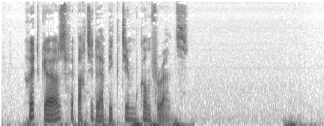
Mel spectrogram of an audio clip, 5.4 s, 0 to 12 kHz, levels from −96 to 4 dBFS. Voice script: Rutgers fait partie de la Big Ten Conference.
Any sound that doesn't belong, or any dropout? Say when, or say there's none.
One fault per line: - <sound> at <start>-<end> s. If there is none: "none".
none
